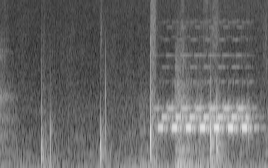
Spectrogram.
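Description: A telephone registered only the day before starts ringing after a few faint clicks, its bell a rapid, loud metallic trill, sounding alone with no voices.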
